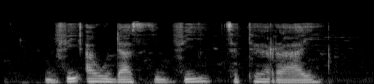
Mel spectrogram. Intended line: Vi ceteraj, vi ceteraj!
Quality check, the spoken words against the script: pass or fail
fail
